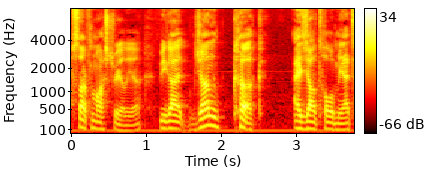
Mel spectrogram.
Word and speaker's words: Jung Kook: kid Leroy pop star from Australia we got Jung cook as y'all told me that's how it's pronounced and he's a BTS pop star so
